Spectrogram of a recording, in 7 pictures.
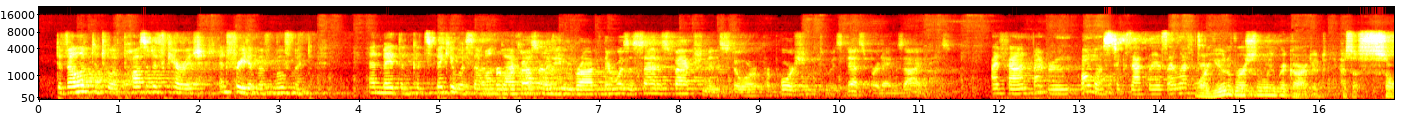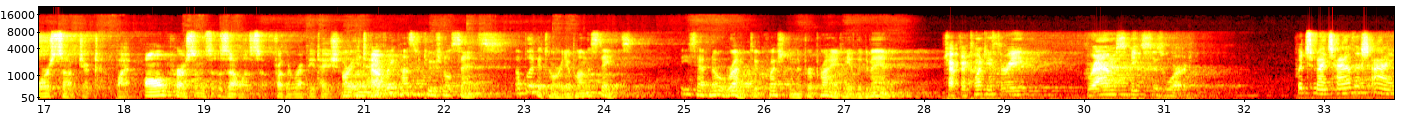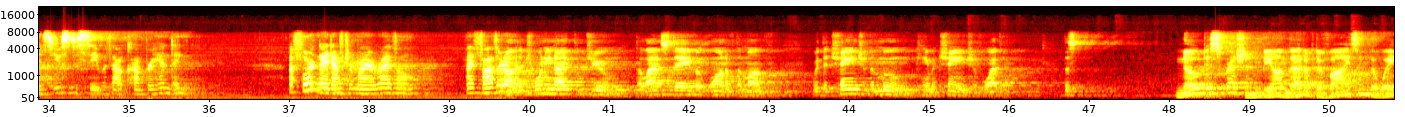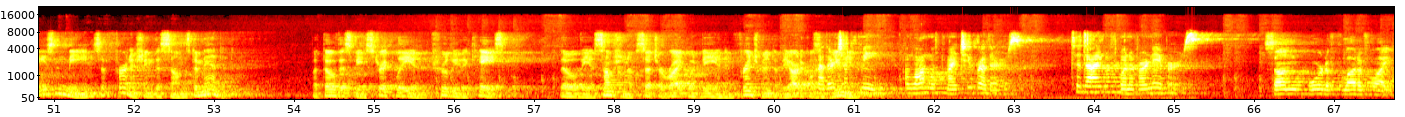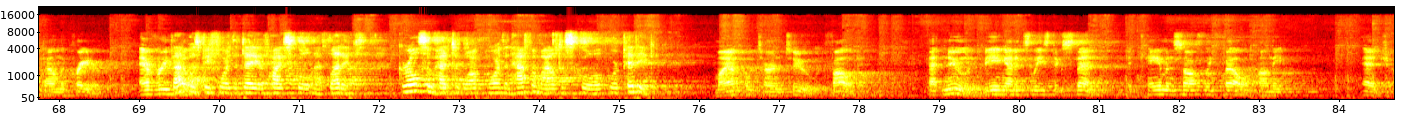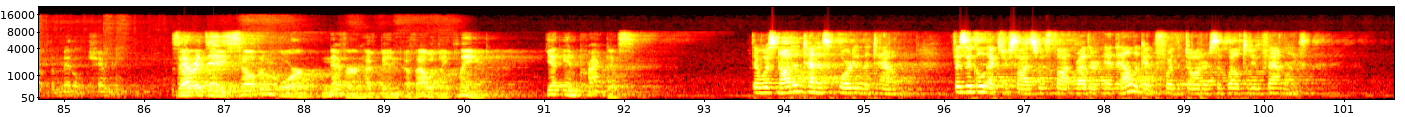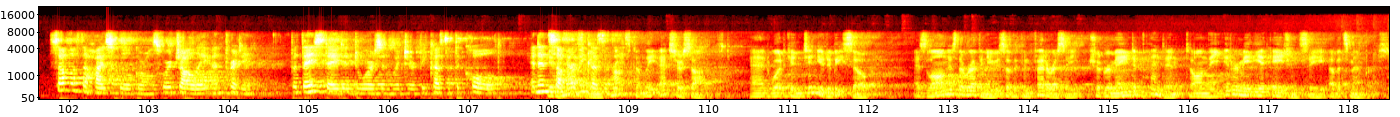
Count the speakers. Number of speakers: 6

